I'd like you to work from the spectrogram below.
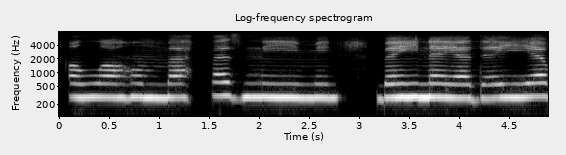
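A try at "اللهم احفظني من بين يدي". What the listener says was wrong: جو نون آ رہا ہے اس کی کسرہ کو آپ نے ذرا صحیح شارپ کرنا ہے، من بینی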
